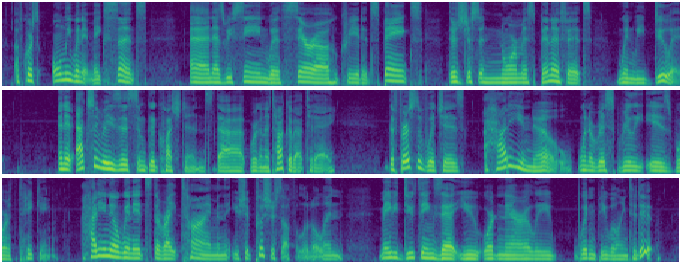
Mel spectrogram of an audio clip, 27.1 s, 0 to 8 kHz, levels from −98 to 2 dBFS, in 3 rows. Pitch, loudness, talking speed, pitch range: 145 Hz, -23 LUFS, 185 wpm, 130-170 Hz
